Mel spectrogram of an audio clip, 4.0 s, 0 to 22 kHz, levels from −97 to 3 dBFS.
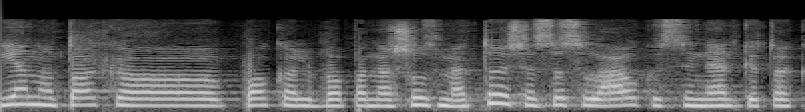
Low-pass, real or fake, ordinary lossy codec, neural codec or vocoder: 10.8 kHz; real; AAC, 32 kbps; none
